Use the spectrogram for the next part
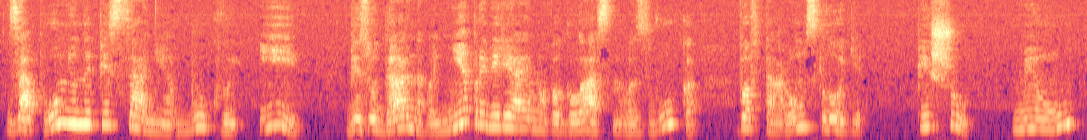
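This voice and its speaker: An older woman, a primary school teacher dictating to children deliberately and sounding out words by syllable. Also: medium pitch, expressive, a little mellow, slight background noise. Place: small wood-panelled room indoors. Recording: echoey room.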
